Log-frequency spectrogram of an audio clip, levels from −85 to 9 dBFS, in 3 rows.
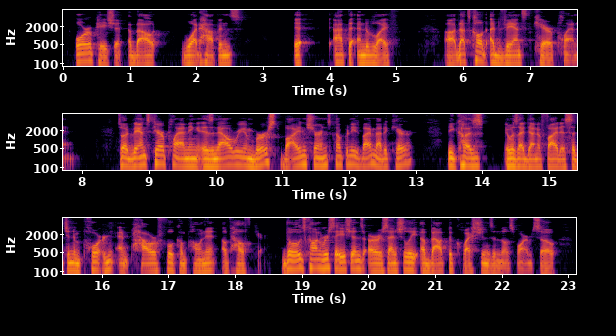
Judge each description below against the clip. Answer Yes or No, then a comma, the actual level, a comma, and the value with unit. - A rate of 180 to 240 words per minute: No, average, 140 wpm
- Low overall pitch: Yes, low, 110 Hz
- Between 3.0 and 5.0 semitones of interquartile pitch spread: Yes, average, 3.9 semitones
